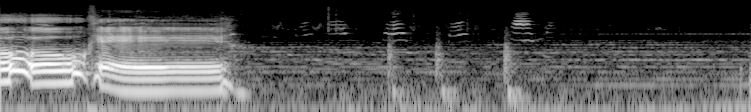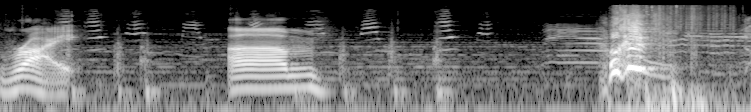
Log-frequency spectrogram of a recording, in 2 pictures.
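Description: Cats meow in the video game Satisfactory: several short, whiny meows come in separate bursts, with quiet gaps between them and a brief spoken word from a player.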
